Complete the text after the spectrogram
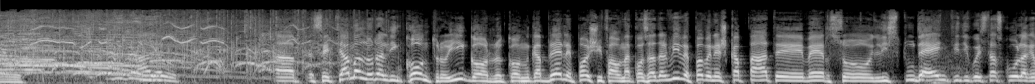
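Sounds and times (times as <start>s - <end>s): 
audience applause: 0.0s - 4.1s
speech: 3.0s - 10.3s.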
